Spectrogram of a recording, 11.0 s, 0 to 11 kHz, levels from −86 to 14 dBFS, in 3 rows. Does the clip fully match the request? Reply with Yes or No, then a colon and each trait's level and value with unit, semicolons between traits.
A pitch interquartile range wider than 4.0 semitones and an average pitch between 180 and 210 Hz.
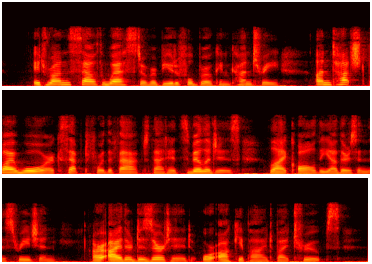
No: average, 3.7 semitones; high, 190 Hz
